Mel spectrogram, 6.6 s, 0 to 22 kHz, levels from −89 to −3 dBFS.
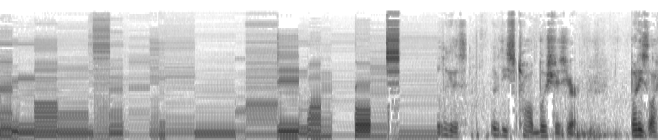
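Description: From about 0.02 s right through to 4.38 s you get robotic sound from repeated short buffers. The whole stretch turns into a stiff, metallic buzz locked at about 66.7 Hz. That pitch fits a buffer of roughly 15 ms being replayed over and over, with pretty much all of the real audio in that span skipped. The likely cause is new audio arriving too seldom, so the playback side keeps looping the last chunk it had.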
